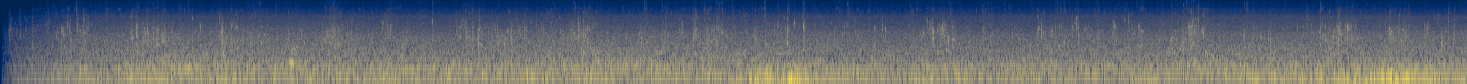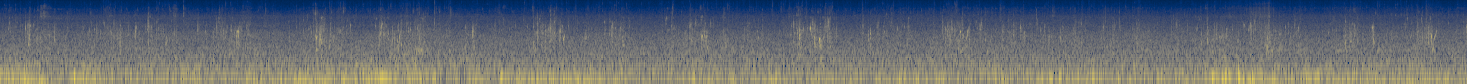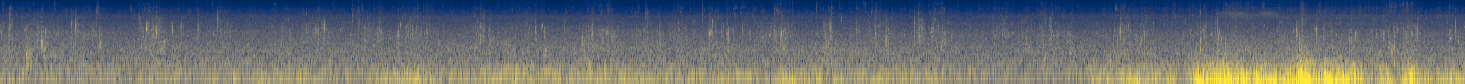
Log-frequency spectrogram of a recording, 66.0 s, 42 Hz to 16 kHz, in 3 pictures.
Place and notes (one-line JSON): {"title": "赤馬漁港, Xiyu Township - Waves and tides", "date": "2014-10-22 14:31:00", "description": "In the dock, Waves and tides\nZoom H6 +Rode NT4", "latitude": "23.58", "longitude": "119.51", "altitude": "8", "timezone": "Asia/Taipei"}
